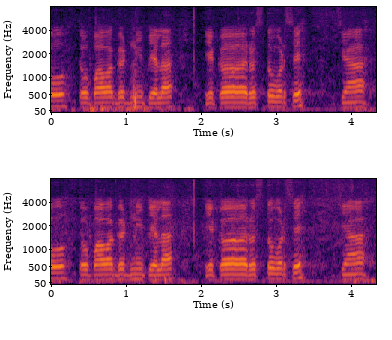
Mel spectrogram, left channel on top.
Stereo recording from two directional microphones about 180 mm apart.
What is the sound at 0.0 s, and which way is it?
Speech, centre (ahead or behind).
